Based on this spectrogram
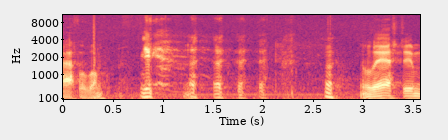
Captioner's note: laughs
